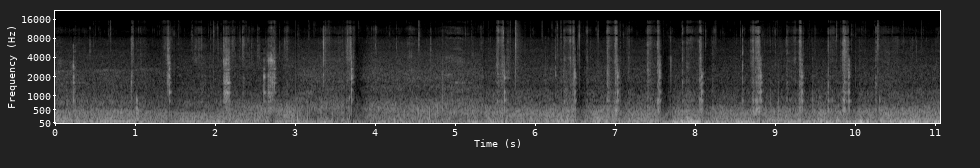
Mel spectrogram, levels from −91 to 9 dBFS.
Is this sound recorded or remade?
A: recorded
